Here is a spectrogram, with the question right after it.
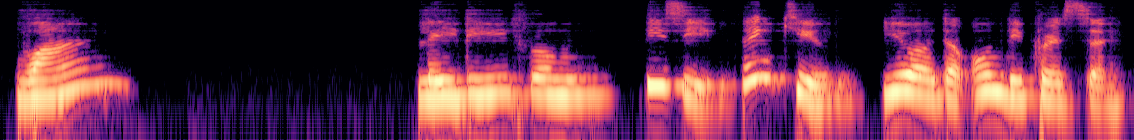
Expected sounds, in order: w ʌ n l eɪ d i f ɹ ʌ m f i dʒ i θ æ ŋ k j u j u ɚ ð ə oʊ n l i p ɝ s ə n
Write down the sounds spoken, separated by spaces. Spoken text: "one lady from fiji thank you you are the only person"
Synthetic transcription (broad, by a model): w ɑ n l eɪ d i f ɹ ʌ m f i z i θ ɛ ŋ k j u j u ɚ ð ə oʊ n l i p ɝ s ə n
